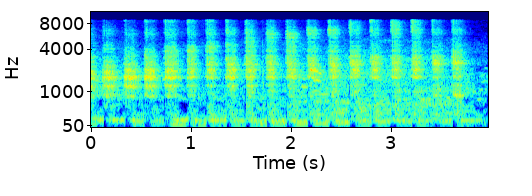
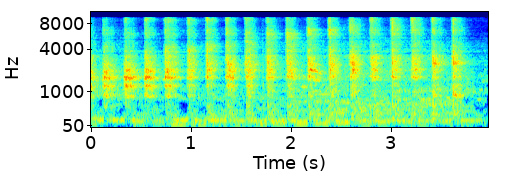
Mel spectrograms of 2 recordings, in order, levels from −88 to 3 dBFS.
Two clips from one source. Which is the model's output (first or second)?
second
